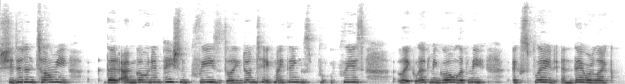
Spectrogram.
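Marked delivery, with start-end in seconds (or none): 2.4-6.9 acted-out, pleading, begging tone. Recounting being taken inpatient, retelling own begging to be let go. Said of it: "I was just begging them to let me go".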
